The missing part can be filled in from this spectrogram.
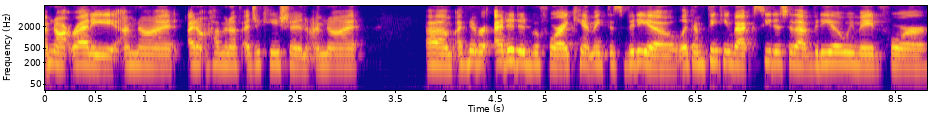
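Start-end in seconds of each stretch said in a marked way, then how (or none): none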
